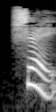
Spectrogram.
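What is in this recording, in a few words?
"shei" Mandarin Chinese, fourth tone, pinyin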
